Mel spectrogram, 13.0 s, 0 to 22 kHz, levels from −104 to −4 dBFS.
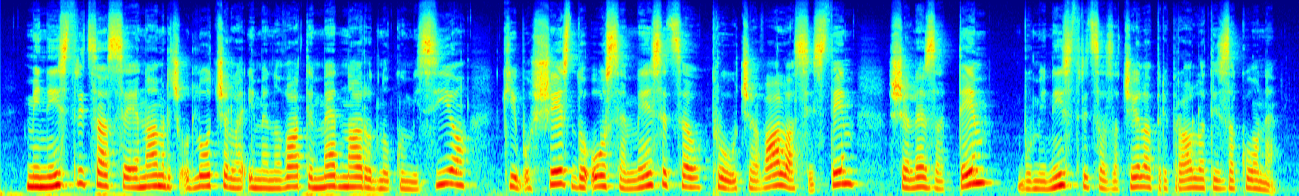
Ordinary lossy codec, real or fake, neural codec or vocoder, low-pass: none; real; none; none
